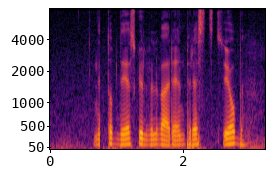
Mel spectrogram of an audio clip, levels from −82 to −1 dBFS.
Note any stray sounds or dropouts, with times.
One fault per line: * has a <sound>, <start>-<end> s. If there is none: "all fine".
* has a dropout, 0.7-0.8 s
* has a dropout, 2.4-2.5 s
